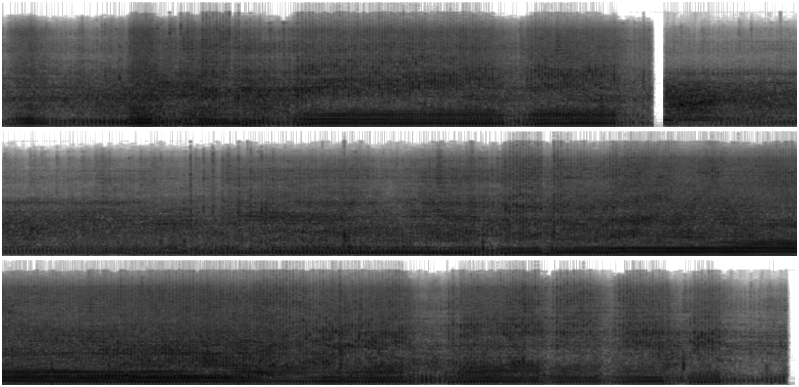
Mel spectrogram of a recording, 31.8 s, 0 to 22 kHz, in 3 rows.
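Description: Off-road go-kart buggy's small 9 hp engine running hard, its pitch rising and falling as it revs up and eases off while the kart drives along a dirt trail. The sound cuts out for an instant about nine seconds in.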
